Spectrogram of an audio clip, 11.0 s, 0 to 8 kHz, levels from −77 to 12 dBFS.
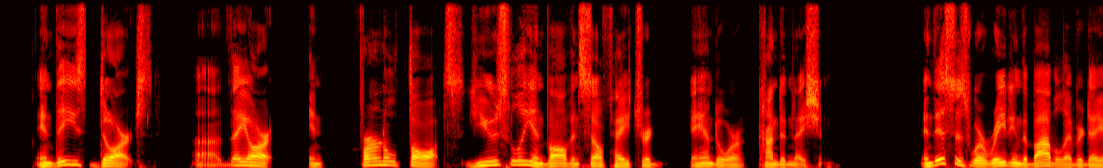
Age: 50-69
